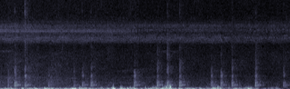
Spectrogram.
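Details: Woodpecker hammering on a butterfly house, close and loud: dull, hollow wooden taps come in irregular bunches throughout, with a faint high cricket-like hum behind.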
